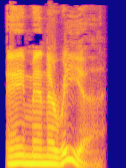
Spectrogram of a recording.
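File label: "amenorrhea", English, British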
